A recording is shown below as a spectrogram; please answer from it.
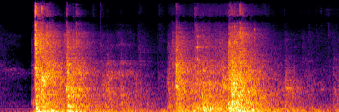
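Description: A garage door fitted with new springs is moved by hand, giving a sudden rolling rumble and rattle that surges again in a couple of waves, fairly close.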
